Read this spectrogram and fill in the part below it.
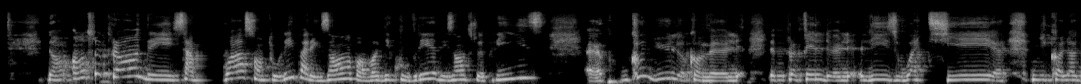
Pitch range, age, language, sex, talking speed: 200-250 Hz, 50-69, French, female, 140 wpm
